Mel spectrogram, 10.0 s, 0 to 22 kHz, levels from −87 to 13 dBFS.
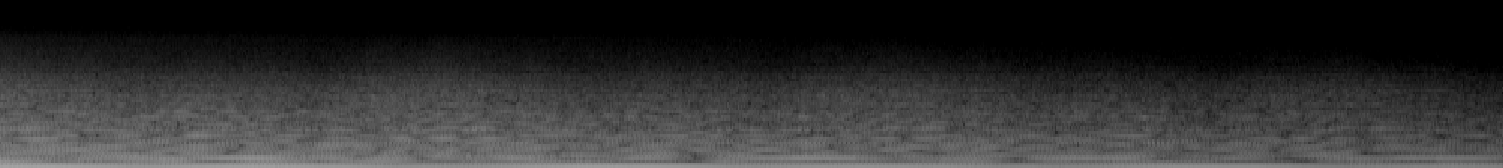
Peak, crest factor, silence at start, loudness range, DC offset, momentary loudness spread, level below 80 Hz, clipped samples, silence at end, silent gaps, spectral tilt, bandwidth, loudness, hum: -18 dBFS; 14 dB; 0 s; 7 LU; under 0.1%; 11 LU; -34 dBFS; under 0.1%; 0 s; none; -8 dB/octave; 6.4 kHz; -34 LUFS; none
